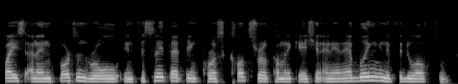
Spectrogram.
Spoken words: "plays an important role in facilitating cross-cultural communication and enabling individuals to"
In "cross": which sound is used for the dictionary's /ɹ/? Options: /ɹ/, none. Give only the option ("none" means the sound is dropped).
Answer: /ɹ/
